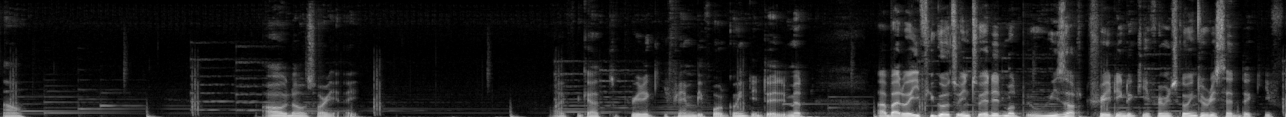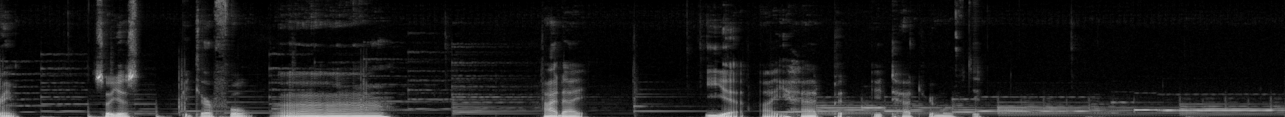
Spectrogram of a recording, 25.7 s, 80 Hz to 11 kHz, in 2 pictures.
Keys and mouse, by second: 1.9 Tab, 2.5 Tab, 3.6 ctrl+z, 4.0 ctrl+z, 4.4 ctrl+z, 6.6 i, 13.6-17.3 drag, 18.4 r, 21.2 i, 22.4-23.6 drag, 23.7 space, 24.6 space.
